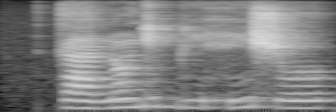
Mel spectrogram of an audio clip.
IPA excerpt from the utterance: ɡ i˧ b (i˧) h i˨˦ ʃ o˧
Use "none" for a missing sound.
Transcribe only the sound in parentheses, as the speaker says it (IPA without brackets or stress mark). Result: i˨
